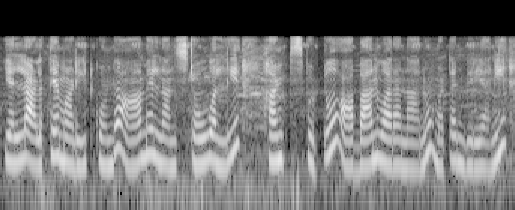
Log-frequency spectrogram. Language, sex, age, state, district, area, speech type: Kannada, female, 30-45, Karnataka, Bangalore Urban, urban, spontaneous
